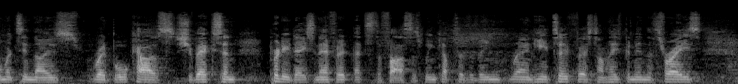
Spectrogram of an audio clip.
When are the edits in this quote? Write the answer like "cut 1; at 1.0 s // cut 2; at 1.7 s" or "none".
none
